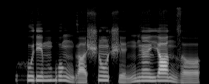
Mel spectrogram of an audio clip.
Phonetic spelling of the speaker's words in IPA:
h u˥ ɾʲ e˥ m b o˥ ŋ ɡ a˩ ʃ õ˥ ʃ e˩ ŋ ɡ ɛ̃˥ j a˥ n z ʌ˩

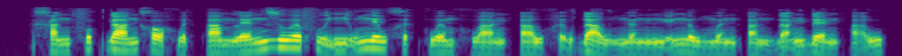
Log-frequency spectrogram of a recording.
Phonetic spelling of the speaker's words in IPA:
x a˨˦ n f o˦˥ k̚ ɗ aː˨˦ n x ɔ˧˩ h w ə˨˩ t̚ ʔ a˨˩ m l ɛ˨˦ n z u˧ ə̯ f ṵ˧˨ ə̯ ɲ ə̰˧˥ w n e˧ w x ə˨˩ t̚ h w əː˨˩ m h w a˨˩ ŋ ʔ a˨˩ w h ə̰˧˥ w ɗ a˧˩ w n ə˨˩ n ŋ ḛ˧˥ ŋ ə˨˩ w m ə˨˩ n ʔ a˧˩ n ɗ a̰˧˥ ŋ ɗ ɛ˨˩ ŋ ʔ a̰˧˥ w

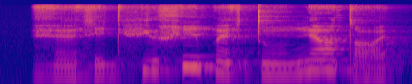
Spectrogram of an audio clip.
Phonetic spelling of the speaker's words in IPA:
ɦ ɛ̃ː˩ s i˨ t fʲ ɯ˦ x ĩ˥ p ɛ̃˨ s t̪ ũː˨ ŋ ɛ̃ː˥ tˤ ɛ˩

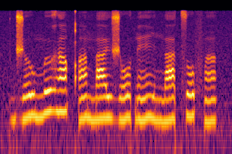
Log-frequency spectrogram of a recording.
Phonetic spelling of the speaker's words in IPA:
d͡ʒ ɵ˩˧˩ u̯ m ɵ˦˥ ɣ ã˦˥ qʼ ɐ̃˩˧˩ m a˩˧˩ y̯ ʒ o˩˧˩ ɗ ẽ˩˧˩ i̯ n a˩˧˩ t͡s o˦˥ f ɐ̃˩˧˩

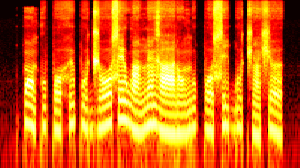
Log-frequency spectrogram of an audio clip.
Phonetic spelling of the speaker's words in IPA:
p ɔ̃˦˨ kʷ ə˧ p o˨ h ɨ˦ p u˨ d͡ʒ oː˨˦ s e˦ w ã˨ n ɛ̃˦ ɣ aː˨ ɾ ɔ̃˨ ŋ u˦ p o˨ s i˧ ɓ u˧ t͡ʃ ã˨ ʃ ə˦˨

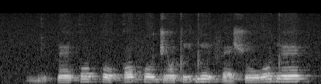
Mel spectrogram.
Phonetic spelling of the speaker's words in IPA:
ɡ͡b i˨ k͡p ɛ̃˧ k o˦ k o˧ ɡ ɔ˦ f o˦ d͡ʒ ɔ̃˧ t i˦ d ĩ˦˨ f ɛ˨ ʃ ũ˧ w o˦ d ɛ̃˦

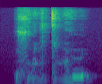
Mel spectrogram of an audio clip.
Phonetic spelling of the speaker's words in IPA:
s o̤ tˤ ṳ lʲ

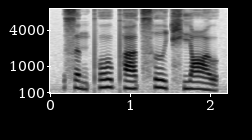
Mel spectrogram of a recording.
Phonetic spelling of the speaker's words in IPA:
s ə̰˨˩ n pʰ o˥ ʊ̯ pʰ ä˧˥ t͡sʰ ɹ̩˥˧ t͡ɕʰ j ɑ˥˩ ʊ̯

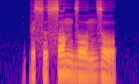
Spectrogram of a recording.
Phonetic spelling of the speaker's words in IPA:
p ʏ s u s ɔ n d oː n z o

